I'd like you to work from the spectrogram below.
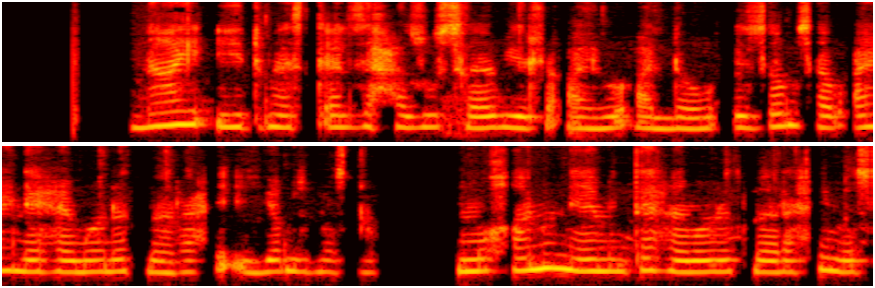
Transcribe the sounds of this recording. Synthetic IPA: najʔid̪mɐskʼɐlzɨħazusɐβjɪrɐ̰ʔajuʔalːɐwuʔɨzo̞msɐβʕajnajɦajmano̞t̪̚mɐɾaħiʔɨjːo̞mzɨmɐslu | nɨmuxʷanunajmɨnt̪ʰɐjɦajmano̞t̪mɐɾaħijmɐslu

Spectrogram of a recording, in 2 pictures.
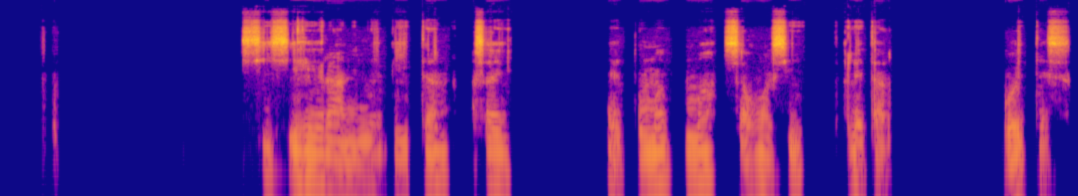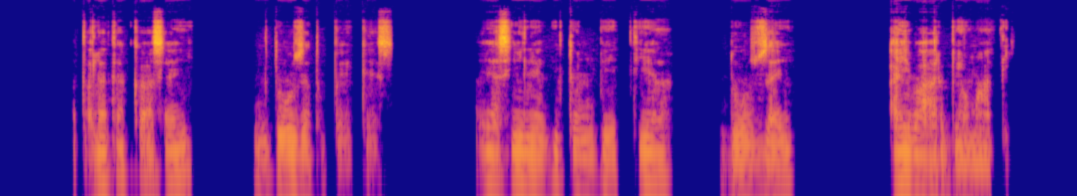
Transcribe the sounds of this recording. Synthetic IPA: sɪsːɪheːɾaːnɪnːɛbiːt̪ːɐn | ɐsɐj | t̪ʼʊmːɐt̪ʼʊmːɐsɐhʊwɐsɪ̰ | t̪ʼɐlɛt̪ʰɐ | ɡ̥ɔjt̪ːe̞̰ːs | hɐt̪ʼɐlɛt̪ɐkʰːɐ̰ːsɐj | d̪o̞ːzːɐt̪ʊpːɛɛkːe̞̰ːs | ɐjɐsiːlɪjɐɡɪd̪ːɔnbe̞ːt̪ʰːɪjɐ | d̪o̞ːzːɐj | ɐjbahɐɾbɪjɔmaːt̪ːi̥

